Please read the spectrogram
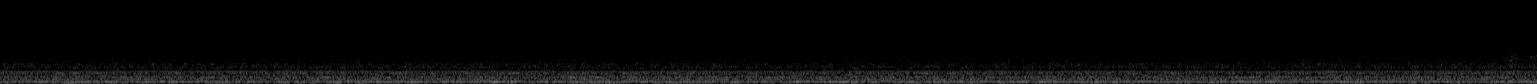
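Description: Quiet indoor room tone: a steady low hum throughout, with a few faint soft rustles or breaths about five, eight and thirteen seconds in.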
